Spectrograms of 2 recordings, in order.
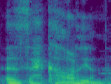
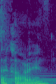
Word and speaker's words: Zakharyan: by the name of zacalian i think it's known to pronounce zakarian and you know it's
